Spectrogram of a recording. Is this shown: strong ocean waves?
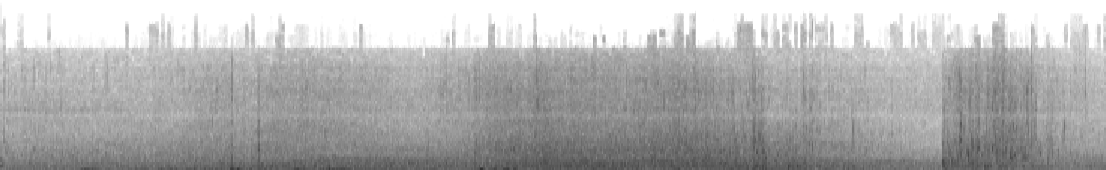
yes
